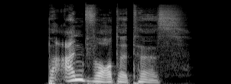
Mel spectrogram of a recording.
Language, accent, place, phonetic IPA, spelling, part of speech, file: German, Germany, Berlin, [bəˈʔantvɔʁtətəs], beantwortetes, adjective, De-beantwortetes.ogg
- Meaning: strong/mixed nominative/accusative neuter singular of beantwortet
